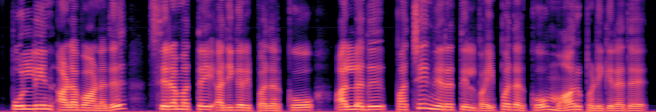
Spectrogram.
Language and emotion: Tamil, neutral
